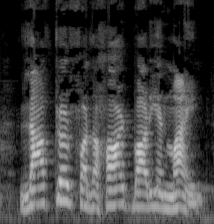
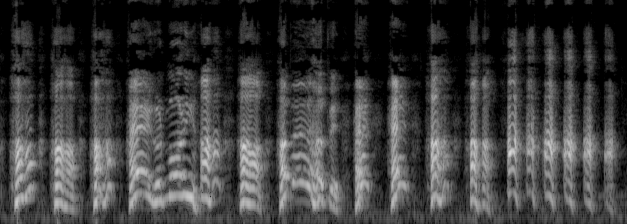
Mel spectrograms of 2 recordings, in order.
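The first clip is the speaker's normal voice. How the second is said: bursts of forced laughing calls; jolly ha-has and heys, jumping in pitch; demonstrated driving laughter; 4 semitones higher than usual. Shown as a demonstration. Teacher laughing through a traffic jam demo, jolly forced laughter.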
